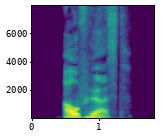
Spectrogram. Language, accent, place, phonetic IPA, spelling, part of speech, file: German, Germany, Berlin, [ˈaʊ̯fˌhøːɐ̯st], aufhörst, verb, De-aufhörst.ogg
- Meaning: second-person singular dependent present of aufhören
